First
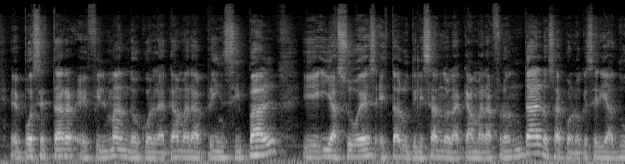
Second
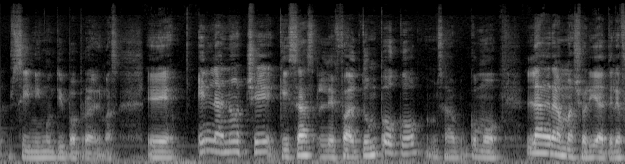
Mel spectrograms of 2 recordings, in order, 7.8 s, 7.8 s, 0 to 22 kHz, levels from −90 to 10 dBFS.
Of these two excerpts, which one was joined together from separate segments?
second; 1 cut; at 1.8 s

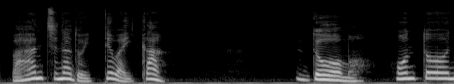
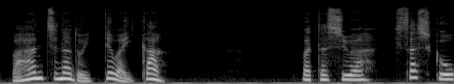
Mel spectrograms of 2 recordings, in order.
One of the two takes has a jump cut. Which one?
second; 1 cut; at 2.9 s

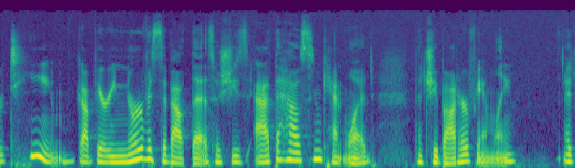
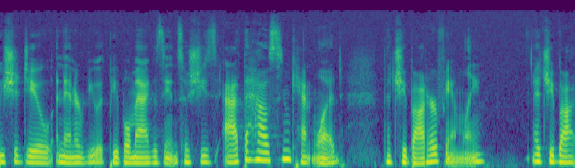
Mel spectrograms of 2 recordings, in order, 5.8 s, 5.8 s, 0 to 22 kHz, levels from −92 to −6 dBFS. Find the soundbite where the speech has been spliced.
first; 1 cut; at 2.1 s

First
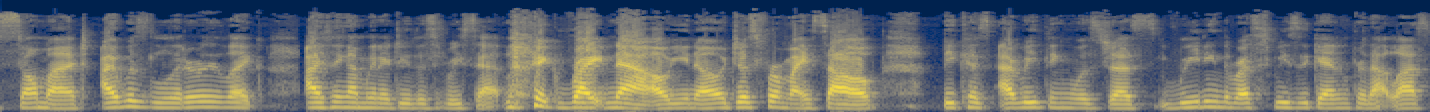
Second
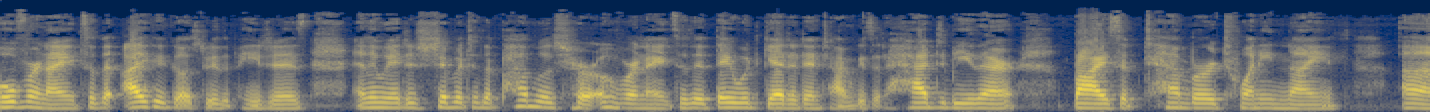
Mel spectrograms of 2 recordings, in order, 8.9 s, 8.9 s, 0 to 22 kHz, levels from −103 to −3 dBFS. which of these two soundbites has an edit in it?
first; 1 cut; at 1.9 s

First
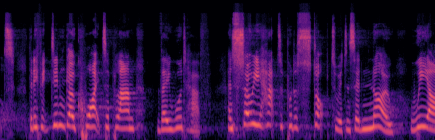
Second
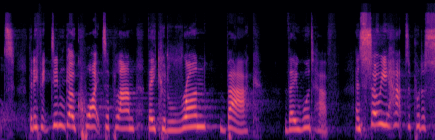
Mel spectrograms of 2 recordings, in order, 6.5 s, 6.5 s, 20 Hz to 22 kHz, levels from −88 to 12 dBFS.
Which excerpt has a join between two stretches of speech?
first; 1 cut; at 2.2 s

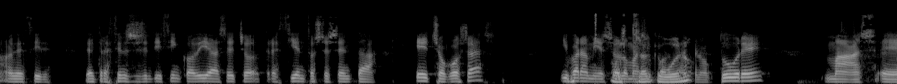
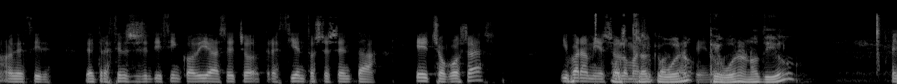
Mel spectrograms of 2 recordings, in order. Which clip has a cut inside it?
first; 1 cut; at 7.0 s

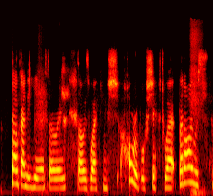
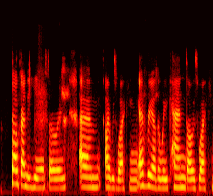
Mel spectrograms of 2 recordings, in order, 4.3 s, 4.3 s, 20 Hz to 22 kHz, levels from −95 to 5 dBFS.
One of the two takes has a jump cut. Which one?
first; 1 cut; at 1.5 s

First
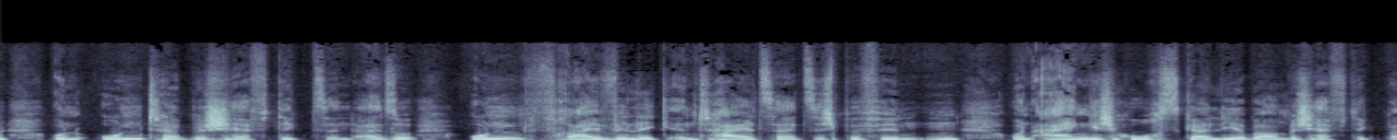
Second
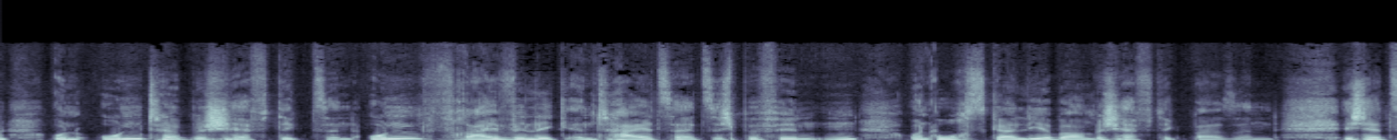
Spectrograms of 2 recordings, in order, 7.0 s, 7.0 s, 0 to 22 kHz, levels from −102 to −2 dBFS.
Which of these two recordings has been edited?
second; 2 cuts; at 1.8 s, 4.6 s

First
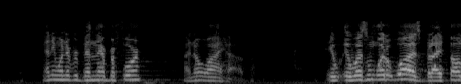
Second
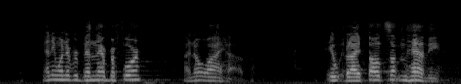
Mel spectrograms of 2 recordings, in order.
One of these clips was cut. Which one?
second; 1 cut; at 3.4 s

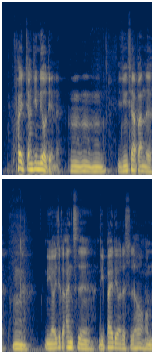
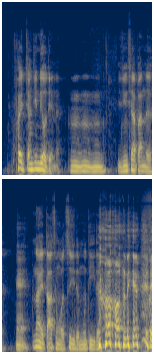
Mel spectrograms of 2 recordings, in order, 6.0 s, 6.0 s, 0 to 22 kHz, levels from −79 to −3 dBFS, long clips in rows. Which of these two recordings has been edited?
first; 1 cut; at 3.1 s

